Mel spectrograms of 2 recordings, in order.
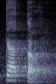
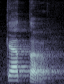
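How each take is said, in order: First: The R sound is light and barely heard. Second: The R sound is light and barely heard.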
